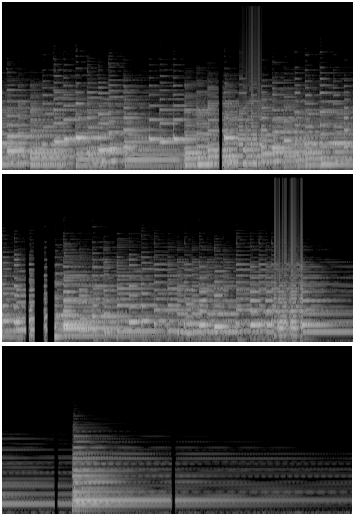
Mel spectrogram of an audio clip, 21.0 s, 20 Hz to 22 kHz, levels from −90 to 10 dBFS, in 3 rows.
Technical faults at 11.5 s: none

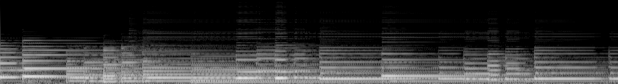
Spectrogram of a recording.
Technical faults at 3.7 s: crude rate conversion

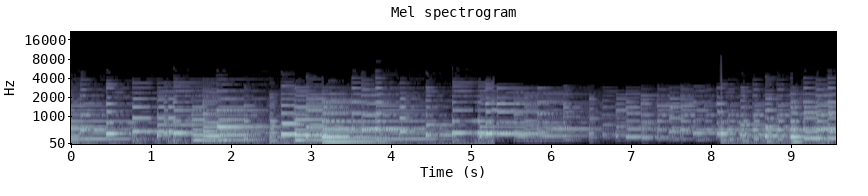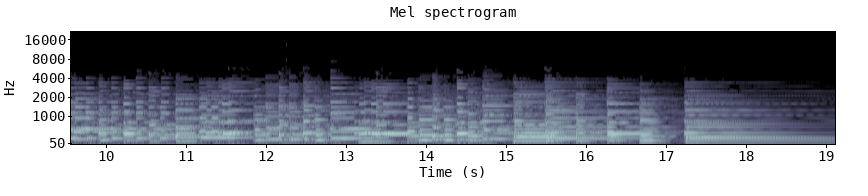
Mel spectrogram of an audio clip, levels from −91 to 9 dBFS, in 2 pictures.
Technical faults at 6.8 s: input switched to a poorer device

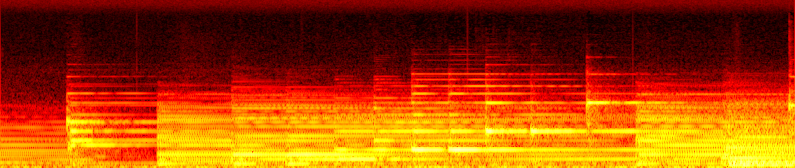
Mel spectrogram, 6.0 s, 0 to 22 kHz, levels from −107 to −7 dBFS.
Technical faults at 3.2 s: none

